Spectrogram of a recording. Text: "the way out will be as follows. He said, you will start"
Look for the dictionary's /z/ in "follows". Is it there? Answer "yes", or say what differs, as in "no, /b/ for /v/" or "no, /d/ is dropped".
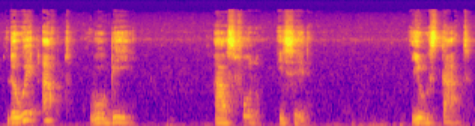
no, /z/ is dropped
